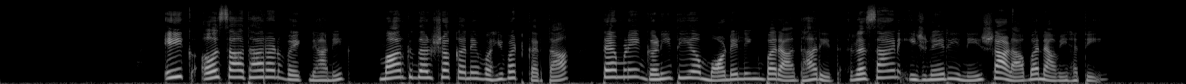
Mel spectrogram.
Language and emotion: Gujarati, neutral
